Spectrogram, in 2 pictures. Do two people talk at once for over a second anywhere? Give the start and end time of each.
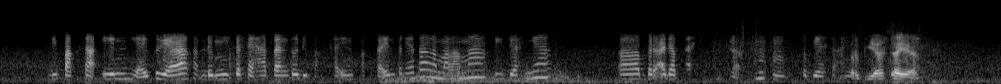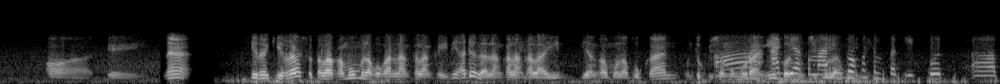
17.2-18.7

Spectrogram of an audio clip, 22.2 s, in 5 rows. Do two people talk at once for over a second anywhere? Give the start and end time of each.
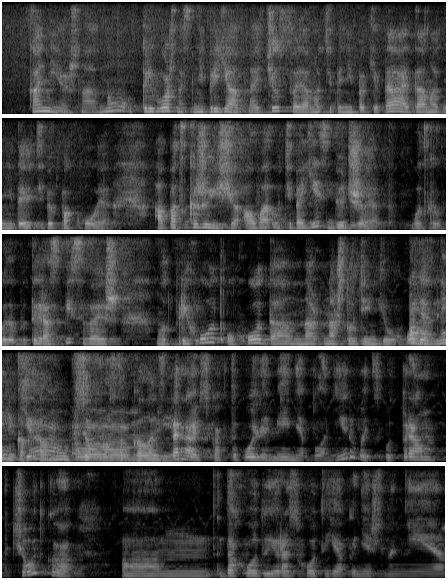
13.0-15.1

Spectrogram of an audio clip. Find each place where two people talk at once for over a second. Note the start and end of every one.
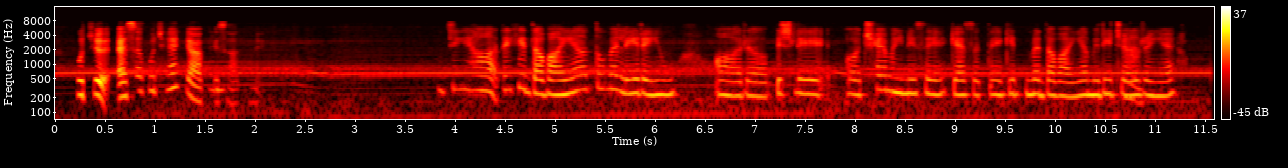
none

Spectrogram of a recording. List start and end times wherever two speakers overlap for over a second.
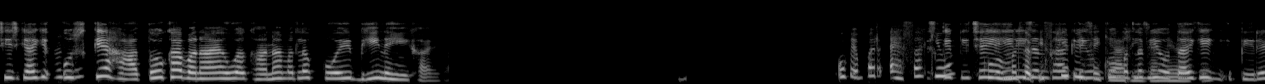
9.8-12.1

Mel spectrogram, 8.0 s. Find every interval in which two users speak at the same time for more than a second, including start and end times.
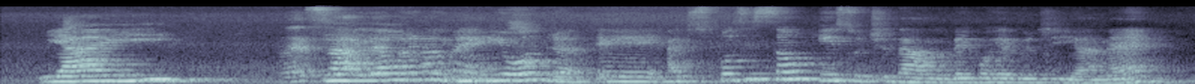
2.1-3.5

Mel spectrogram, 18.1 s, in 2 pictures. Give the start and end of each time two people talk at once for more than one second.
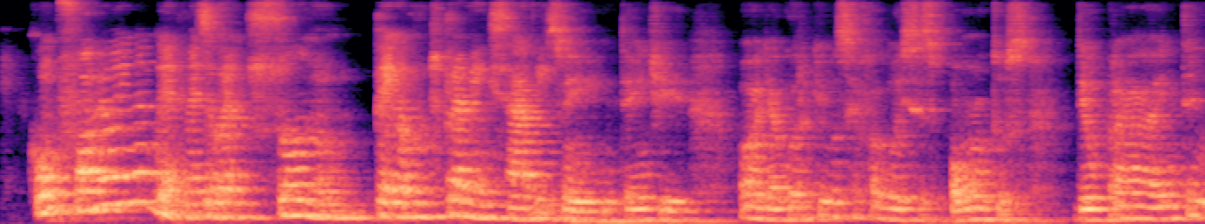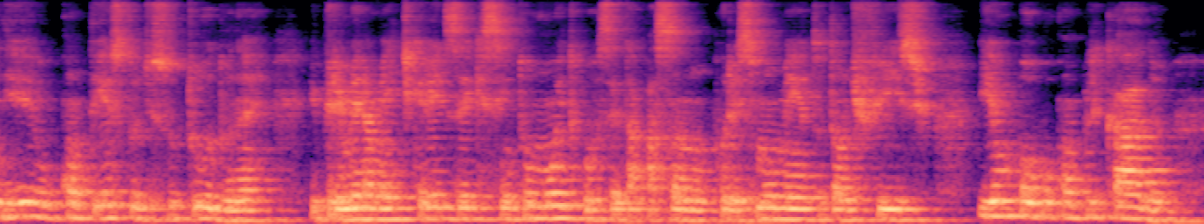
none

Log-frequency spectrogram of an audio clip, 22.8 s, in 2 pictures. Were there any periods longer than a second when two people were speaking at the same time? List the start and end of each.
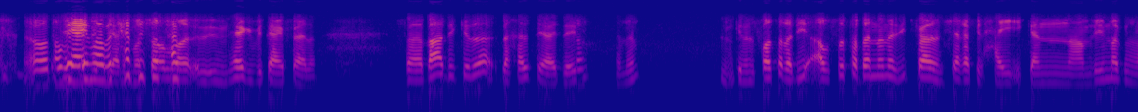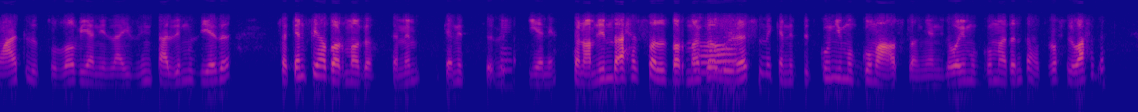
0.6-2.0

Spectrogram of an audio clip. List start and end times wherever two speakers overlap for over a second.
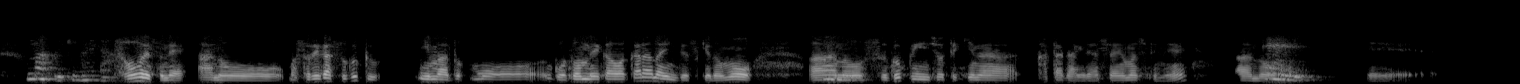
none

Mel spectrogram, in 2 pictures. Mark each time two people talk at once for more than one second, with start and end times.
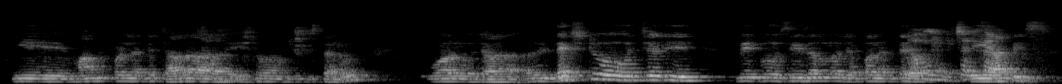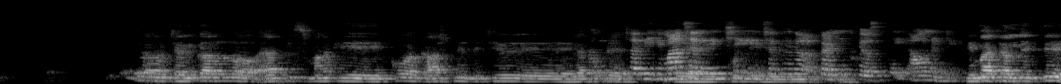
17.4-18.9

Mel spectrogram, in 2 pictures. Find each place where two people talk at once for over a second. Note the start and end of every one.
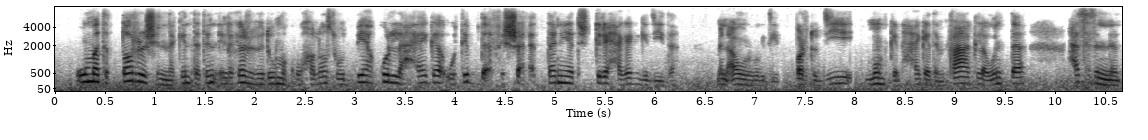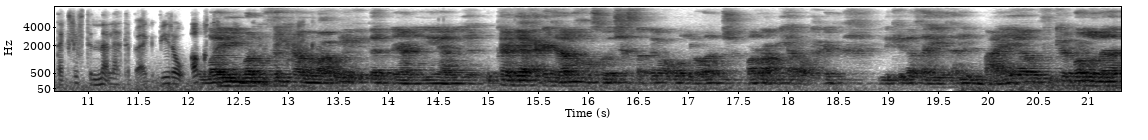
12.1-13.4

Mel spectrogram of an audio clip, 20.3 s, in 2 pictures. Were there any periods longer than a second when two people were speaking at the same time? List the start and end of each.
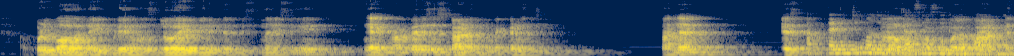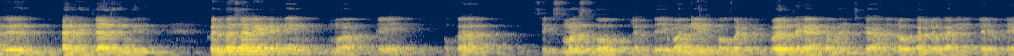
8.9-10.1

